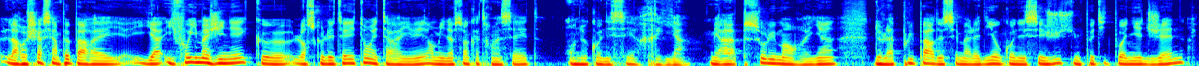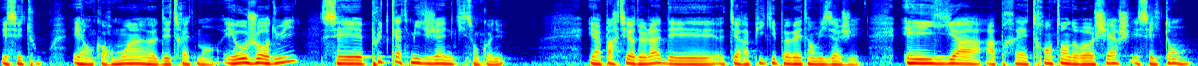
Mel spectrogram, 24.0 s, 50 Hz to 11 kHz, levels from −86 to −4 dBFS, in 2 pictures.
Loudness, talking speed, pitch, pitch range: -22 LUFS, 210 wpm, 130 Hz, 120-150 Hz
